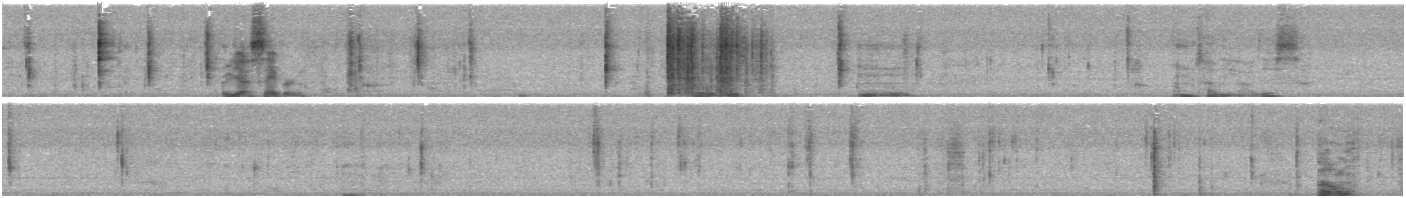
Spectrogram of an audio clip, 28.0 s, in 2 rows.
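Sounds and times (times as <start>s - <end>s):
quiet chewing and wet mouth sounds: 0.0s - 2.2s, 3.2s - 6.4s, 8.3s - 11.5s, 14.0s - 14.3s, 15.1s - 15.5s, 16.2s - 18.8s, 19.7s - 27.1s
steady low hum: 0.0s - 28.0s.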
